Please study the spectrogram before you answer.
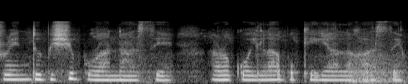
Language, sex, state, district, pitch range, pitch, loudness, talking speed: Nagamese, female, Nagaland, Dimapur, 205-225 Hz, 210 Hz, -16 LUFS, 145 wpm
